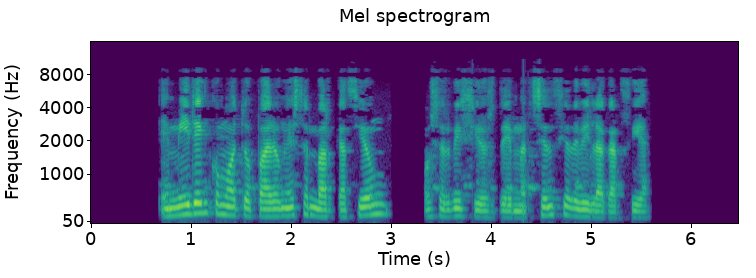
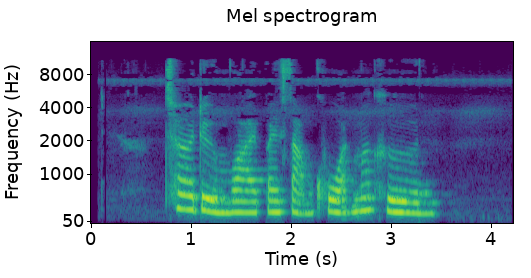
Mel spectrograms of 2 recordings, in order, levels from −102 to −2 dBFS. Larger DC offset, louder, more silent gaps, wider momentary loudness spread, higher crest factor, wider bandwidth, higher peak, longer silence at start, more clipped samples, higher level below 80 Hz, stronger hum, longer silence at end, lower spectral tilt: neither; second, -28 LUFS vs -21 LUFS; first, 3.02-3.33 s vs none; about the same, 11 LU vs 10 LU; first, 22 dB vs 16 dB; second, 9.6 kHz vs 11.5 kHz; about the same, -8 dBFS vs -6 dBFS; about the same, 0.7 s vs 0.75 s; neither; about the same, -78 dBFS vs -74 dBFS; neither; first, 0.9 s vs 0.75 s; second, -3.5 dB/octave vs -5.5 dB/octave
